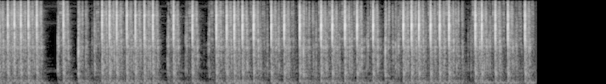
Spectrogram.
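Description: Rapid typewriter keystrokes clacking, several strokes a second with a few brief pauses, cutting off suddenly about seven seconds in: a typing sound effect.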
